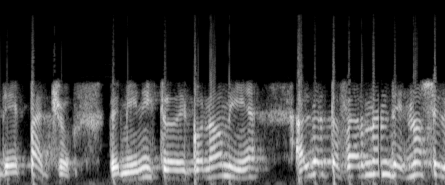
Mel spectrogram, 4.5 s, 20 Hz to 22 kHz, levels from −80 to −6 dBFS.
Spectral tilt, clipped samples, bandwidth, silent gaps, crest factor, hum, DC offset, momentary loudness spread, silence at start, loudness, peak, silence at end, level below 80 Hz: -5.5 dB/octave; under 0.1%; 13 kHz; none; 16 dB; none; under 0.1%; 4 LU; 0 s; -16 LUFS; 0 dBFS; 0 s; -46 dBFS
